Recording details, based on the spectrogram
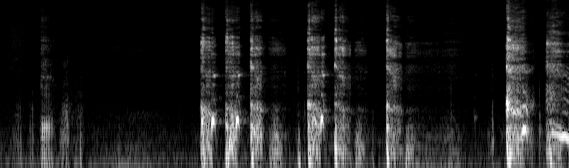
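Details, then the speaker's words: A fit of repeated harsh, dry-sounding coughs in quick clusters with brief pauses, from a person who has a fever and says they are coughing less than before. "Okay, I'm not coughing as much, but I do have a fever. Just don't know why I'm not coughing as much."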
